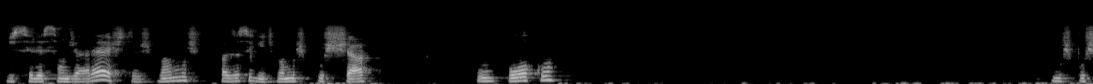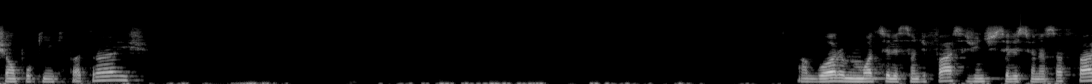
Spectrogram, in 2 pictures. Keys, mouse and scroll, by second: 1.1 middle click, 1.2 click, 1.6 middle click, 2.3 KP_3, 4.0 KP_1, 13.2-18.4 middle drag, 20.1-21.8 middle drag.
